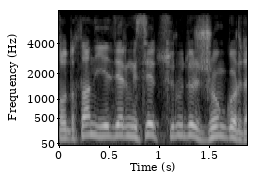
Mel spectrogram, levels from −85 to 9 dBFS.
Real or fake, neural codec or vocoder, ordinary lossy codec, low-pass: real; none; none; 7.2 kHz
